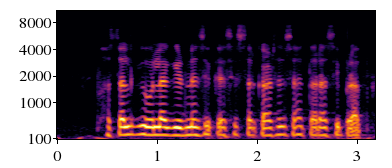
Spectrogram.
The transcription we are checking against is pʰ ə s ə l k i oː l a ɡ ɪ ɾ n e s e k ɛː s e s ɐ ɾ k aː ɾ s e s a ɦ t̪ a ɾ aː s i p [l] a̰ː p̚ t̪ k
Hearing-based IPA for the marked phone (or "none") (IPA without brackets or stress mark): ɾ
